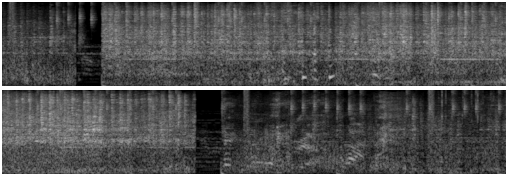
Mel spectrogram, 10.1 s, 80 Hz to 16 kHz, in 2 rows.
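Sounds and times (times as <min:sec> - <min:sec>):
deep bass background music: 0:00.0 - 0:01.9, 0:02.6 - 0:10.0
aircraft and vehicle engines: 0:00.0 - 0:10.0.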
